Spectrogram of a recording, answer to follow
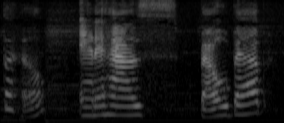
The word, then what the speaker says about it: baobab: And it has baobab. How do you pronounce that?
